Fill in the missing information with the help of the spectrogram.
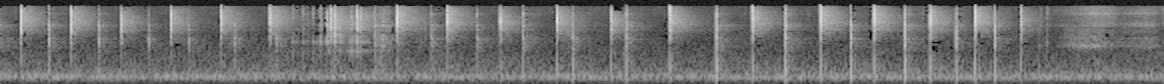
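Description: Fingertips rub and scratch along the slender wooden handle of a single gourd maraca held horizontally. The result is a quick, uneven run of about thirty short, dry, bright scratching ticks, each dying away almost instantly, over a faint steady background hiss.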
